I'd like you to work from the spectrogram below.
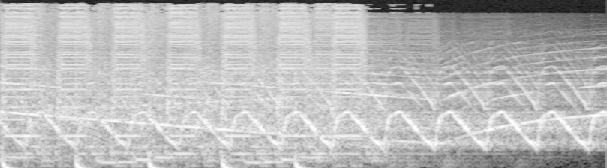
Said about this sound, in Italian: Certo che le sente le sirene, Anton. Ci hanno messo poco. Ah, è proprio vero che la polizia diventa efficiente solo nei momenti meno opportuni.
